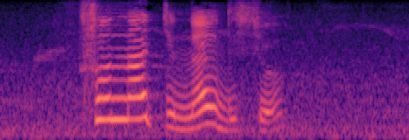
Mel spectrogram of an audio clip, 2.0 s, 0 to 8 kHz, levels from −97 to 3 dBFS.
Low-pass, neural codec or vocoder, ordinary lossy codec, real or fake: none; none; none; real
